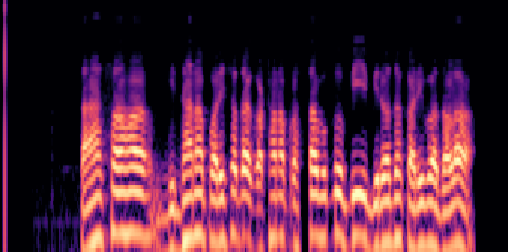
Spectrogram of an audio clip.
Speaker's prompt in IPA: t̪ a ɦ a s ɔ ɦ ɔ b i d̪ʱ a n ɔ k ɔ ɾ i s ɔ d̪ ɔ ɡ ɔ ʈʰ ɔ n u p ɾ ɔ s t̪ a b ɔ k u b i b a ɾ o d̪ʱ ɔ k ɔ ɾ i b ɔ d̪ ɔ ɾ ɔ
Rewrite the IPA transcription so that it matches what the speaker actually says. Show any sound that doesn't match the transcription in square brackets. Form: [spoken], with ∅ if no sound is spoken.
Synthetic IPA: t̪ a ɦ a s ɔ ɦ ɔ b i d̪ʱ a n ɔ [p] ɔ ɾ i s ɔ d̪ ɔ ɡ ɔ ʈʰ ɔ n [ɔ] p ɾ ɔ s t̪ a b ɔ k u b i b [i] ɾ o d̪ʱ ɔ k ɔ ɾ i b ɔ d̪ ɔ [ɭ] ɔ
